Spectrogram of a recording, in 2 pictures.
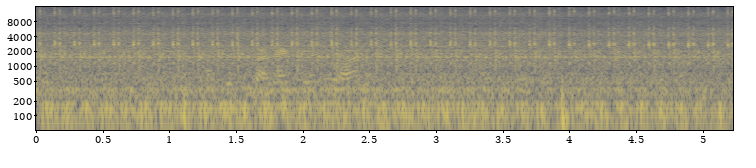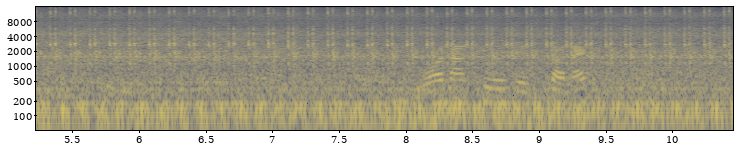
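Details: Ford Ranger diesel, previously not starting, has a lumpy, loping idle about once a second, running on cylinders three and four only; cylinders one and two get no injector pulse, possible wire break or short under investigation.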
